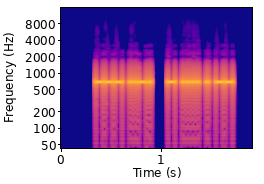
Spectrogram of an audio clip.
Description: Morse code, heard as a keyed tone, about 50 wpm, 700 Hz. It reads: OF THEM
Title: Sets of 2 Words 50wpm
